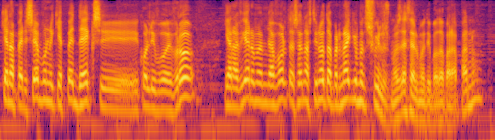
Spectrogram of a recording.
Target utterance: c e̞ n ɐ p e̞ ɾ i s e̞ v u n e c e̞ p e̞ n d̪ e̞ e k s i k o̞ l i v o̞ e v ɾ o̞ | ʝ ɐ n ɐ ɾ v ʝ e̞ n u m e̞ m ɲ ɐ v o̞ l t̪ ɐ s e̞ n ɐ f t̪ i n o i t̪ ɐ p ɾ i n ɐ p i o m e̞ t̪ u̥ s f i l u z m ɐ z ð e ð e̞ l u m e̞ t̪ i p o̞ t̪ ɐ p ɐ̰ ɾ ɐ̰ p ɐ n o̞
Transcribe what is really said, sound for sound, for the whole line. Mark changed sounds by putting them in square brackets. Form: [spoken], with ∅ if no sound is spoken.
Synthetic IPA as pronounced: c e̞ n ɐ p e̞ ɾ i s e̞ v u n e c e̞ p e̞ n d̪ e̞ e k s i k o̞ l i v o̞ e v ɾ o̞ | ʝ ɐ n ɐ [∅] v ʝ e̞ n u m e̞ m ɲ ɐ v o̞ l t̪ ɐ s e̞ n ɐ f t̪ i n o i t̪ ɐ p ɾ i n ɐ [c] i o m e̞ t̪ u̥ s f i l u z m ɐ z ð e [θ] e̞ l u m e̞ t̪ i p o̞ t̪ ɐ p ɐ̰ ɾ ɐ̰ p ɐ n o̞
